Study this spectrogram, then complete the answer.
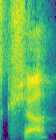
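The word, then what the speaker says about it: क्ष: The K and S with the dot under it is Ksha, just as you might expect.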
